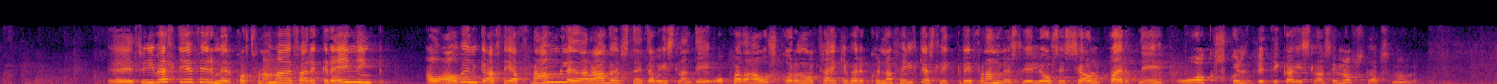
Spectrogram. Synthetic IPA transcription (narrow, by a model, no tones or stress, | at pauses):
θvivɛl̥t̪ɪɪfɪɾɪɾmɛɾ̥kʰɔr̥t̪fɾamhaðɪfaːjɾɪkɾeːjniŋk | awaːwvɪðniŋkaafθiafɾamlɛðaɾaːvɛnsneːjt̪awist̪lant̪ɪʔɔɣkʰaːðaaːwskɔːwɾanawt̪ʰaːjcɪfaːjɾɪ̥kʰʏnːafɪlcast̪likɾɪfɾamlɛðslɪljowsɪsjawlpajɾt̪nɪɔɣskʏlt̪̚pɪt̪ːiŋkaist̪lansɪlɔfslaksmawlʏ̰m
